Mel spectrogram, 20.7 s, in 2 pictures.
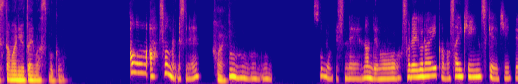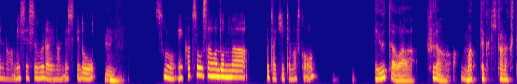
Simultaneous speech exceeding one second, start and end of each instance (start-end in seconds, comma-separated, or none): none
